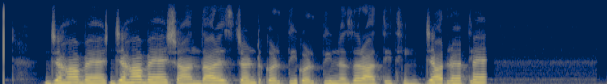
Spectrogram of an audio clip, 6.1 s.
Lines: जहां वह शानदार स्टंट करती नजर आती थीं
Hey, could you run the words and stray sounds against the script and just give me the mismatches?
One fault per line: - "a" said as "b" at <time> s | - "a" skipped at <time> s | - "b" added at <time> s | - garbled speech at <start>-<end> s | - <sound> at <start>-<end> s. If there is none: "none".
- "जहां वह" added at 1.1 s
- "करती" added at 2.9 s
- garbled speech at 4.3-4.9 s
